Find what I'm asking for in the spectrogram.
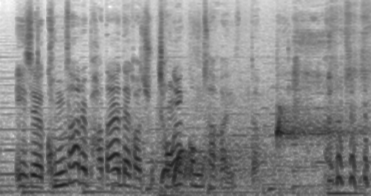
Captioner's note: embarrassed sound effect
